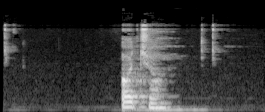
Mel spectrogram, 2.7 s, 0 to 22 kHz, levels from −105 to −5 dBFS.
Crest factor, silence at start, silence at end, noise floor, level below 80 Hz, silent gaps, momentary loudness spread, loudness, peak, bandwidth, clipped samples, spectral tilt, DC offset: 22 dB; 0.05 s; 0.5 s; -69 dBFS; -60 dBFS; none; 17 LU; -20 LUFS; -2 dBFS; 9.4 kHz; under 0.1%; -3.5 dB/octave; under 0.1%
